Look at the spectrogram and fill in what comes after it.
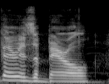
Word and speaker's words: Beryl: Fast food chain Whataburger app had gone viral in the wake of the Hurricane Beryl. Is that how we're pronouncing that? – Yeah. – Okay. – Yeah, it's Beryl. Yep.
